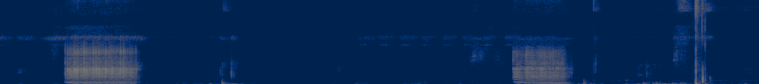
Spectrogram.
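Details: A sleeping cat gives two drawn-out, rattling snores several seconds apart; ordinary harmless snoring in sleep.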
